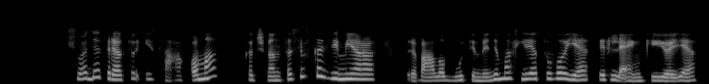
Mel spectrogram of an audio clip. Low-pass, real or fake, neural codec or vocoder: 5.4 kHz; fake; autoencoder, 48 kHz, 32 numbers a frame, DAC-VAE, trained on Japanese speech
